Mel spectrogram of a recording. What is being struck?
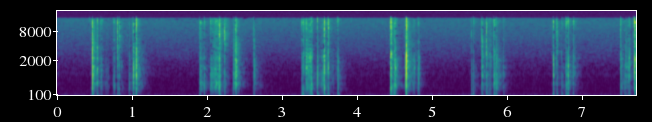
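Corrugated cardboard sheet.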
